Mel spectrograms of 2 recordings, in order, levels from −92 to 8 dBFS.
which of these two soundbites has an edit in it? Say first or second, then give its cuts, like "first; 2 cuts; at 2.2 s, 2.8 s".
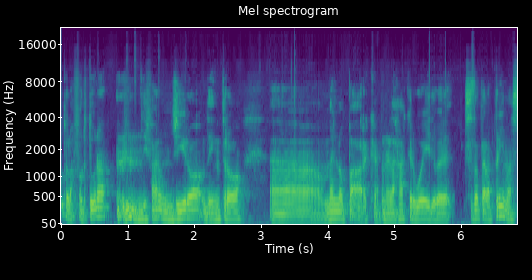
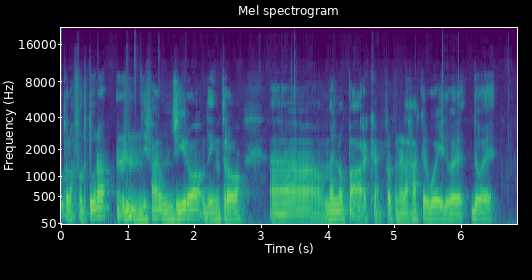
first; 2 cuts; at 4.8 s, 5.9 s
